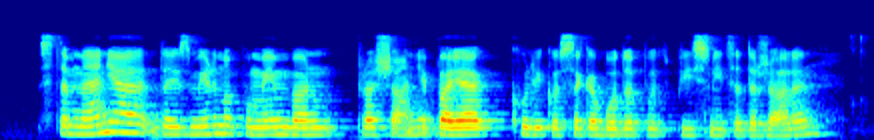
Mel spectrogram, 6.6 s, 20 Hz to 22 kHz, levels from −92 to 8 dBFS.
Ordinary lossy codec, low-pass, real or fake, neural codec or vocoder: none; none; real; none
